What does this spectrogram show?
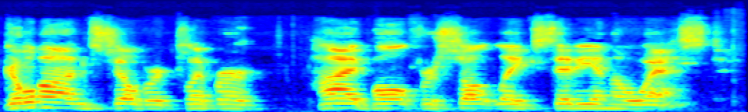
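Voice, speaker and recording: A stalwart superhero of old-time radio, played by a man, speaking in a fairly high male voice a little way from the mic. He is self-assured and declamatory, talking himself through each feat. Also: little pitch movement, normal speed, distant mic, close to an everyday voice. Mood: triumphant. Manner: declamatory, self-assured, narrating his own actions. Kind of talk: 1940s radio serial acting.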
